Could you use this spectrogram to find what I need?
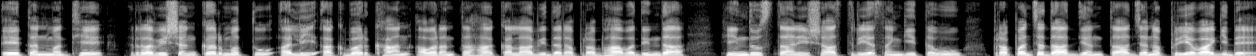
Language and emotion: Kannada, neutral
